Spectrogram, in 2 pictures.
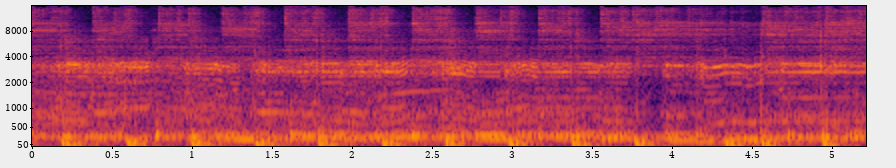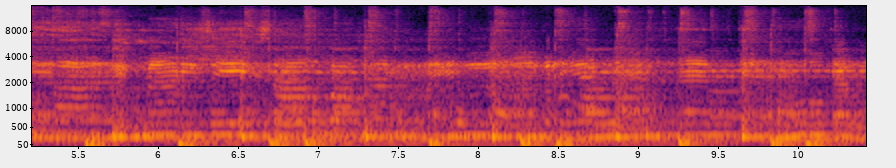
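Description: Live band playing dance music, with a drum kit keeping a steady beat under a singing voice.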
